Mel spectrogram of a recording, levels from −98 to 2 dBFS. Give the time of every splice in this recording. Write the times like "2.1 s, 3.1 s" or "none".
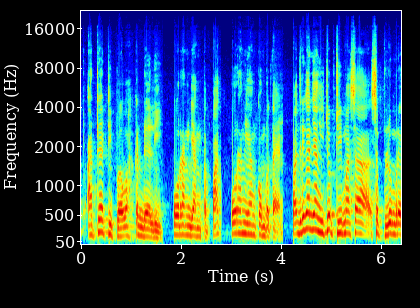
1.7 s, 2.9 s, 4.1 s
